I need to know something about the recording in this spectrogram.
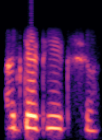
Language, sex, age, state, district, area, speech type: Kashmiri, female, 30-45, Jammu and Kashmir, Baramulla, rural, conversation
